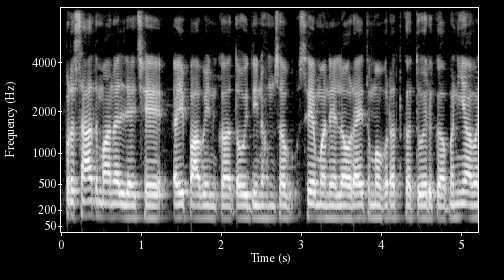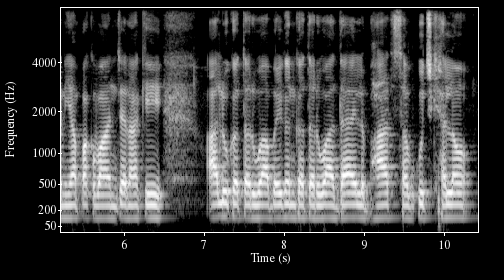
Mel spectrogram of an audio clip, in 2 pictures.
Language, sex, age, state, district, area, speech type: Maithili, male, 18-30, Bihar, Darbhanga, urban, spontaneous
